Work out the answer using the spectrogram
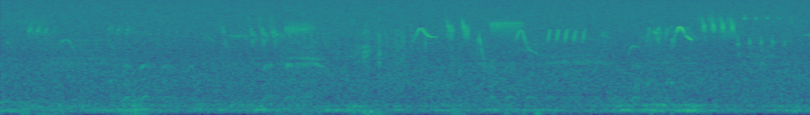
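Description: Wild birds calling in the open: scattered high chirps, whistled rising-and-falling notes and quick trills. Under them runs a steady low rumble.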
